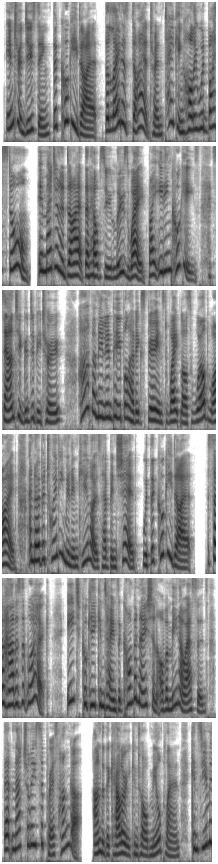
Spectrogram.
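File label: English Australian, female, voice over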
